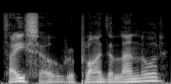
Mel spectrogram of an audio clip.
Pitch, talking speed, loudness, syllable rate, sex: 120 Hz, 175 wpm, -17 LUFS, 4.4 syllables/s, male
